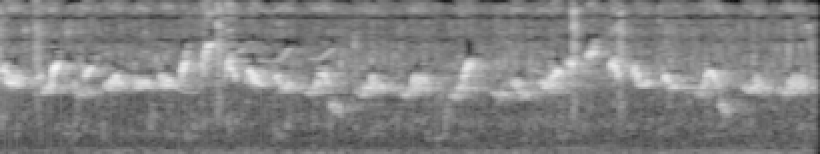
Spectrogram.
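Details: Continuous chattering warble from a white-rumped shama (Murai Aceh) provoking a rival, made of quick bubbly notes rising and falling around a middle pitch with steady rhythmic pulses.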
